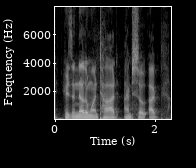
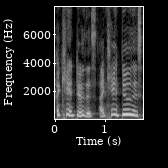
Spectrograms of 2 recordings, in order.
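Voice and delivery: much higher, mock tearful panic; panicked crying plea. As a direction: imitate a frightened friend about to cry, pitched way up. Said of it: "She's like".

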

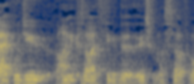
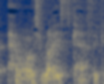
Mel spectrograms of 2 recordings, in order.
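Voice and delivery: ordinary talk, nothing marked

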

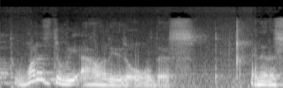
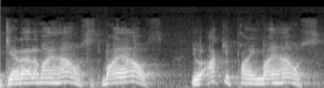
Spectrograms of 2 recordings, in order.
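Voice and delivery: raised, higher voice, hammering the claim; mock screaming; 6 semitones higher than usual. Intruder yelling at the owner to get out, half-hearted mock shout. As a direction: yell it like an intruder claiming the house. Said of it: "A fight means screaming at each other".

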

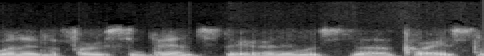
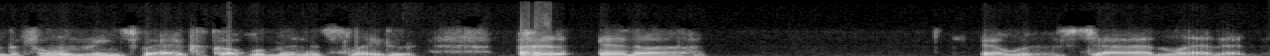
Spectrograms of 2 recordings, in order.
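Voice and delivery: ordinary delivery

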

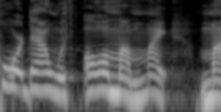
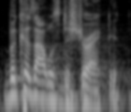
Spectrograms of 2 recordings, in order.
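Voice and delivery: preaching; 8 semitones higher than usual. Real, not acted. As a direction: drive the point home to the congregation. Preaching the lesson at full force.

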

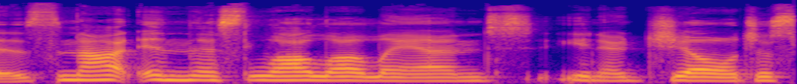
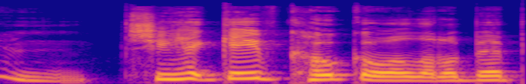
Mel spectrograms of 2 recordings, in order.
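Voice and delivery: ordinary talk, nothing marked

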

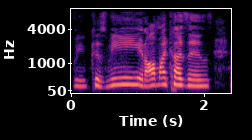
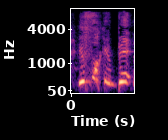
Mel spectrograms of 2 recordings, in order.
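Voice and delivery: mock angry outburst; 7 semitones higher, 4 dB louder than usual. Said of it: "someone gets, like, crazy".

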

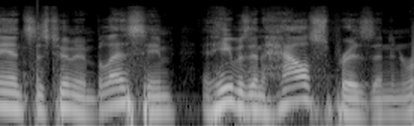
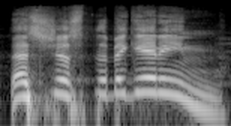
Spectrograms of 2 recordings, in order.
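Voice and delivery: laughing; 12 semitones higher, 6 dB louder than usual. Real, not acted. Laughing at own joke about children.

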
